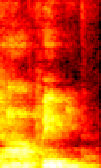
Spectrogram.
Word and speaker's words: 야훼: 이 나는 나다의 첫 글자들을 따서 하나님의 이름을 여호와라고 부르게 되었고, 실제적으로 히브리 사람들의 발음으로 하면 여호와가 아니라 야훼입니다.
